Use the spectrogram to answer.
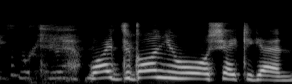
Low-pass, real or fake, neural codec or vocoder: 7.2 kHz; fake; autoencoder, 48 kHz, 32 numbers a frame, DAC-VAE, trained on Japanese speech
